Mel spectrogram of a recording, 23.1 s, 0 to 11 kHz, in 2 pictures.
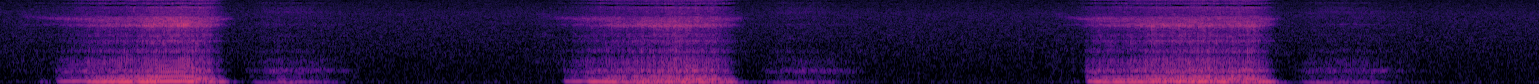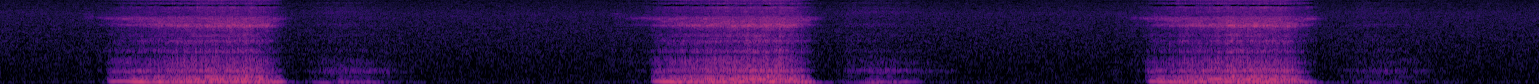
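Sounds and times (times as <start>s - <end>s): person snoring: 0.3s - 2.6s, 4.2s - 6.3s, 8.1s - 10.4s, 12.3s - 14.4s, 16.3s - 18.5s, 20.1s - 22.1s.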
